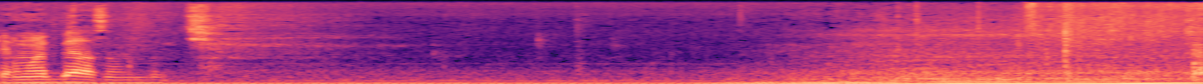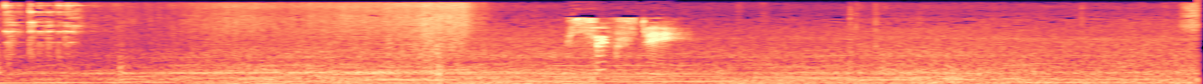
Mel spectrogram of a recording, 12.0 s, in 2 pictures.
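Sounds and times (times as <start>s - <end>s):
car engine accelerating: 0.8s - 12.0s.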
